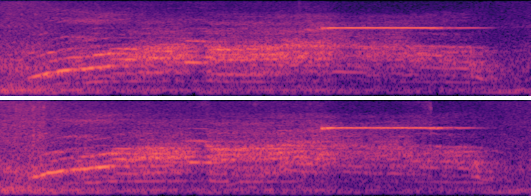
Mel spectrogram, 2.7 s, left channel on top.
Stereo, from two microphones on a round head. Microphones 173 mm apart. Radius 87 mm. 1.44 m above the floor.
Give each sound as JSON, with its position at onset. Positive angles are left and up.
{"t": 0.1, "sound": "a scream", "side_deg": 35, "distance_m": 7.5}
{"t": 1.6, "sound": "a fire alarm", "side_deg": -25, "distance_m": 0.9}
